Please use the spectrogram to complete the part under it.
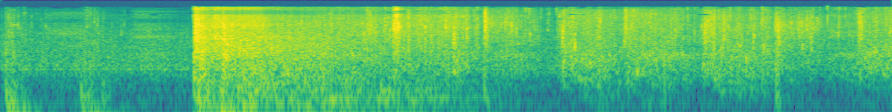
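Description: Feet splash and wade through shallow water.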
